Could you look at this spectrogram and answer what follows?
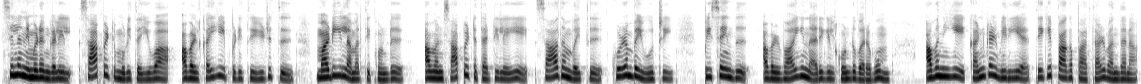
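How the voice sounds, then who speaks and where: A woman storyteller reading a romance audio novel in steady scripted narration. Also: mid-range voice, moderate pace, dry recording, studio quality.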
